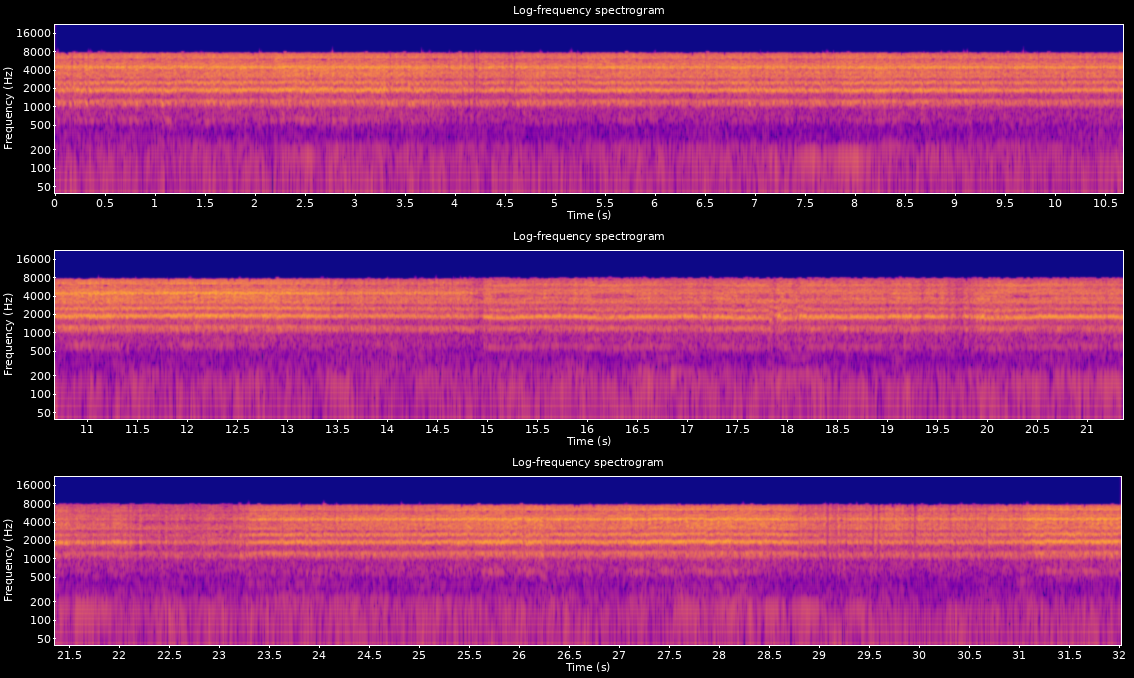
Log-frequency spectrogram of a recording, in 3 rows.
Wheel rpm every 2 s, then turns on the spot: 160, 160, 160, 160, 160, 160, 160, 160, 160, 160, 160, 160, 160, 160, 160, 160.
none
